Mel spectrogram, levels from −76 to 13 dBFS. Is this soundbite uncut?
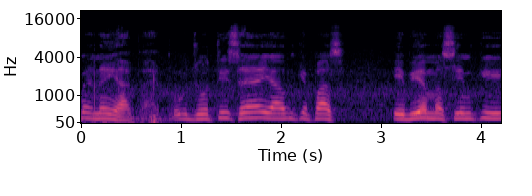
yes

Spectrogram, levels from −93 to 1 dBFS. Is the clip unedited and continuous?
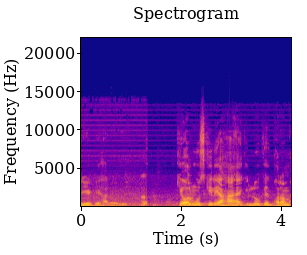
no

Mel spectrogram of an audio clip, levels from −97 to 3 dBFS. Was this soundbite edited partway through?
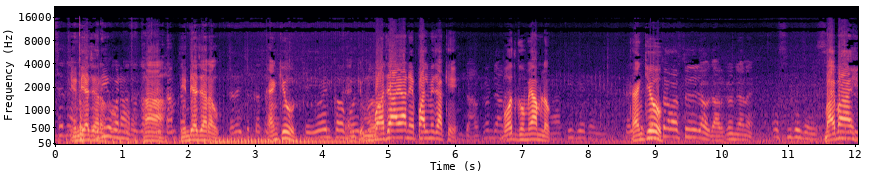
no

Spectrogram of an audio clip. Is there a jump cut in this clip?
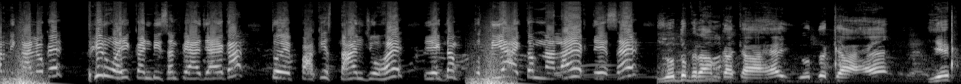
yes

